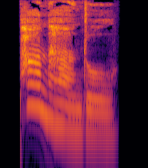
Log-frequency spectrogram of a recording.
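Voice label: "panhandle", British English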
